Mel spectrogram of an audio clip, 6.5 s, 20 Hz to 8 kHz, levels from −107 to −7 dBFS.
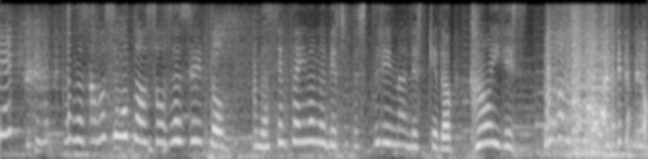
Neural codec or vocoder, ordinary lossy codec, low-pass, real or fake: codec, 16 kHz, 0.5 kbps, X-Codec, HuBERT features, trained on general audio; none; 7.2 kHz; fake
